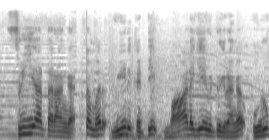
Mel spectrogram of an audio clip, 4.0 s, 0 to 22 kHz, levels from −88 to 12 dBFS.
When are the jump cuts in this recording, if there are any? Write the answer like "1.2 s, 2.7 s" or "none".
1.2 s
